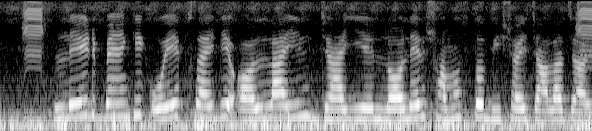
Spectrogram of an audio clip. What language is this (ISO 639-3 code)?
ben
